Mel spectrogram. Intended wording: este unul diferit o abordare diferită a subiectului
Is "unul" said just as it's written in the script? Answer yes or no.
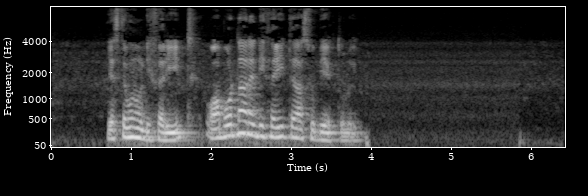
yes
